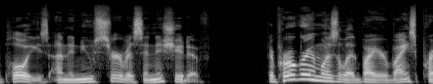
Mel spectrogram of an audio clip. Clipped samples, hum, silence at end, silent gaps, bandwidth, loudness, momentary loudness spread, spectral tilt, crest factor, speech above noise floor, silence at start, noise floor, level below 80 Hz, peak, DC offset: under 0.1%; none; 0 s; 2.11-2.62 s; 17 kHz; -17 LUFS; 7 LU; -4 dB/octave; 16 dB; over 73 dB; 0 s; under -90 dBFS; -66 dBFS; -2 dBFS; under 0.1%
